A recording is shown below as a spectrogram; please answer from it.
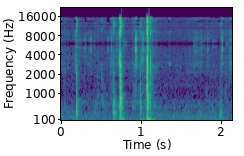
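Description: Climbing carabiners and quickdraws clinking on a harness as the climber moves up the rock: three short, sharp clinks, the last two loudest.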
